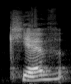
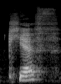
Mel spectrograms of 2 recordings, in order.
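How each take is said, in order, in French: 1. La consonne finale est un v sonore. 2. La consonne finale est un f sourd. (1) "prononcés v ou f" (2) "prononcés v ou f"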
